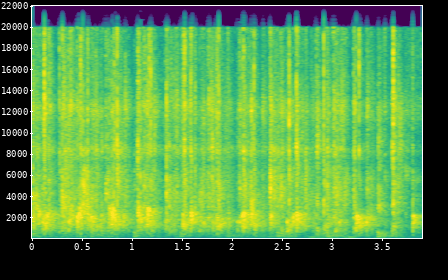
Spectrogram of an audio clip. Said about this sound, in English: I'm not sure I deserve applause for it because I know each and every one of you has gone through your own complicated and challenging path to arrive at sobriety and stay there.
